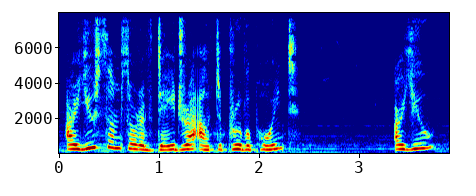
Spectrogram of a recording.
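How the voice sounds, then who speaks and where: A woman's voice: fairly high pitch, normal speed, slightly rough, faint music behind. A woman playing a bitter, jaded younger sister who left a cult, guarded and sarcastic, in video game dialogue. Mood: wary, sardonic.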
